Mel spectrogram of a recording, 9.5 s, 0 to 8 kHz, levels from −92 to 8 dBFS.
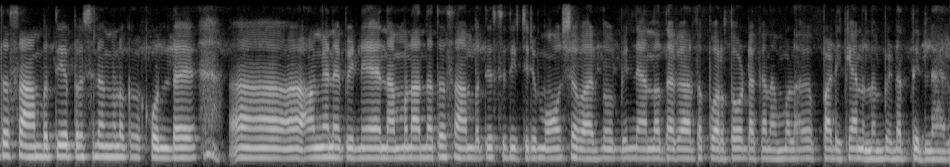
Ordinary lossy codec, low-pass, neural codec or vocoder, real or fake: none; 7.2 kHz; codec, 16 kHz, 8 kbps, FunCodec, trained on Chinese and English, 25 frames a second; fake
